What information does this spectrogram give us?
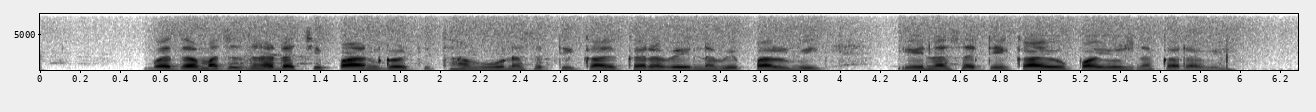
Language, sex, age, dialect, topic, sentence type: Marathi, female, 18-24, Northern Konkan, agriculture, question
